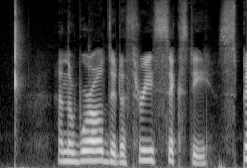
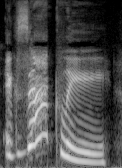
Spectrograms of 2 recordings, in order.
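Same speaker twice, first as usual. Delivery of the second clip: high, slow, gushing exclamation; drawn-out delighted cry; gushing goddess; 10 semitones higher, 5 dB louder, much slower than usual. A narrator's reading. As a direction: squeal it out like a thrilled matchmaker.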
